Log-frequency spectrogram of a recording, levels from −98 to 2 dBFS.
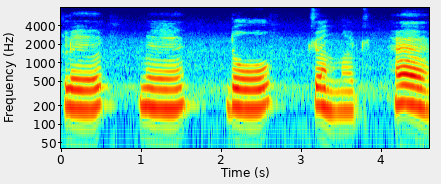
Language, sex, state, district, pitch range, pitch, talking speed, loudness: Hindi, female, Chandigarh, Chandigarh, 185-205 Hz, 190 Hz, 65 wpm, -16 LUFS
